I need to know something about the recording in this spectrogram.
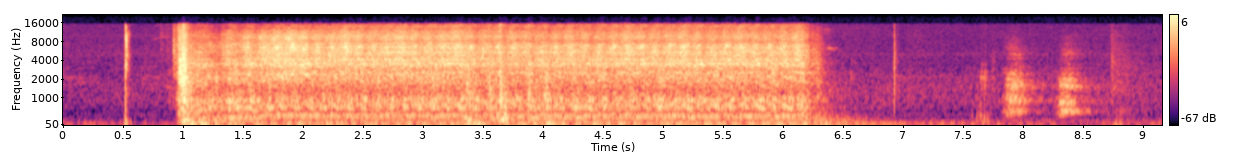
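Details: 1952 Ford, sat for months in rain, possibly flooded: steady starter churn of about two and a half strokes a second for five seconds, no firing, then stops; cranks, won't start, owner suspects points and condenser, needs prime.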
